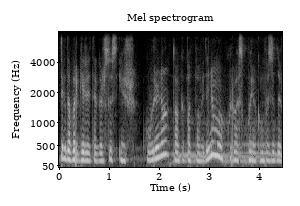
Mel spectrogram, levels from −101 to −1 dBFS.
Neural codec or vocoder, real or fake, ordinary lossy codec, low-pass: codec, 24 kHz, 6 kbps, HILCodec; fake; Opus, 32 kbps; 7.2 kHz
